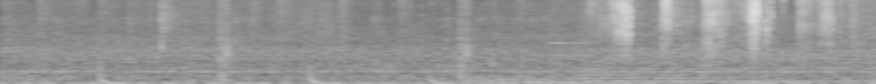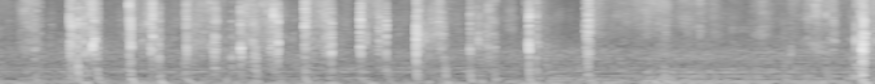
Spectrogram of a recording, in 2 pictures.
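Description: An animal oracle card deck being shuffled: a soft low rumble, then a rapid run of crisp flicking and riffling clicks that grows louder toward the end, with no talk.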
